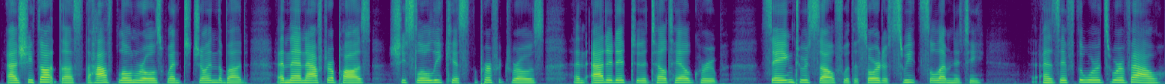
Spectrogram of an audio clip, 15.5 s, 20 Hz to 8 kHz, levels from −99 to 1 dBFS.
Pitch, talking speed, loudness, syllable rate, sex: 195 Hz, 185 wpm, -20 LUFS, 4.5 syllables/s, female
